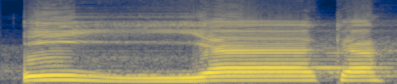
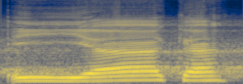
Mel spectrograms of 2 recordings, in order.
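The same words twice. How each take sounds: First: The y sound is held and pressed. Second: The y sound is short and light. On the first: The speaker calls it right. "harus ada penekanan ya" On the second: The speaker calls it wrong. "tidak boleh dibaca iyyaka"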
